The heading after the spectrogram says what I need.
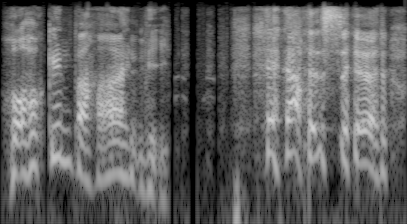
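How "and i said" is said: ordinary talk, nothing marked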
